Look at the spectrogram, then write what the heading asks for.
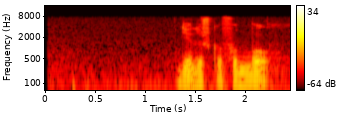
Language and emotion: Russian, neutral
